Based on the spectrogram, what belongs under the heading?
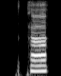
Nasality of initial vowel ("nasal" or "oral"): nasal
